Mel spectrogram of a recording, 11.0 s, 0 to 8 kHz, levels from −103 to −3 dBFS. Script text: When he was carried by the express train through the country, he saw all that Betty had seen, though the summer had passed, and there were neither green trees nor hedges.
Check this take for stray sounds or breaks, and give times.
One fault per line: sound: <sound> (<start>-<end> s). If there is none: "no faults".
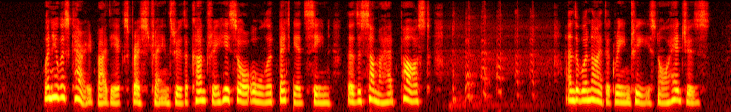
sound: dropout (4.3-4.4 s)
sound: laugh (6.7-8.3 s)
